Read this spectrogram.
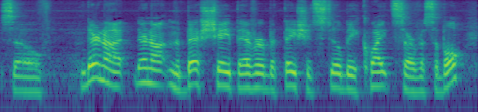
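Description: A man's voice: fairly high pitch, normal speed. An American man giving a casual hands-on demonstration in a folksy, wry, explanatory way. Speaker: presenter demonstrating tape deck maintenance. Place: indoor room at home. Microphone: handheld camcorder microphone.

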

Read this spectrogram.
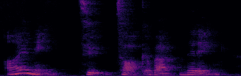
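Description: A Finland-Swedish woman in her forties, a native Swedish speaker, chats to the camera in a relaxed and unhurried way, pausing often to gather her thoughts. She speaks from her small home office, and her voice carries a noticeably roomy echo. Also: fairly low pitch. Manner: relaxed, thoughtful, with many ums and pauses. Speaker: knitting podcast host. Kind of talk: casual chat to camera. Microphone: camera at desk distance. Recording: echoey small room.

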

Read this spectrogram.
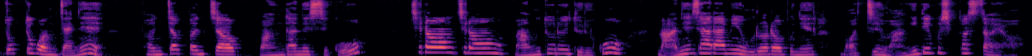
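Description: A woman's voice: mid-range voice, big pitch swings, unhurried, warm tone. A woman reading a children's story expressively as a mother would, speaking directly and instructively to a small child.

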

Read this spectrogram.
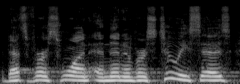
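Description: High-voiced man preaching in a church hall. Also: normal speed. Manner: animated, conversational, rises to loud emphatic preaching. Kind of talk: storytelling sermon. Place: church sanctuary, on stage. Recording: long church hall reverb.

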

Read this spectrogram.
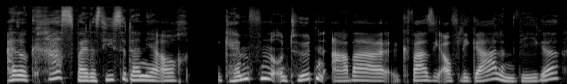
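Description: A woman's voice: fairly low pitch, expressive, moderate pace, dry recording. A woman in her thirties hosting a true-crime podcast conversationally at a studio microphone. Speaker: podcast host. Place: small radio studio. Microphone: studio microphone with pop filter, headphones.

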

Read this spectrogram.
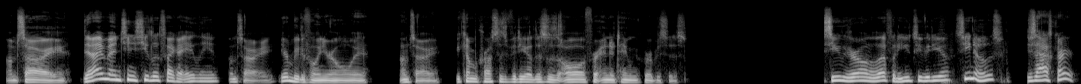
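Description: A man's voice: mid-range voice, very animated, fast, a little mellow, dry recording. A young man riffing over a video he is watching, cracking jokes and teasing, then taking it back with mock apologies. His voice sits in a middle range and is recorded close and dry on a desk mic with no room sound. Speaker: streamer reacting to a video. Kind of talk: casual reaction commentary. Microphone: desk mic on a boom arm with headset.

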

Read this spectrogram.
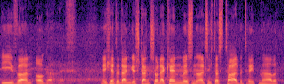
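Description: An actor playing a bold Russian courier in disguise, decisive and commanding, in an audio drama. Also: male voice, mid-range voice, normal speed, bright, forceful tone, a little hiss or hum, lightly acted. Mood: controlled. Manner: decisive, commanding, sure of himself. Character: bold, resolute Russian courier posing as merchant guide. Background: dramatic music.

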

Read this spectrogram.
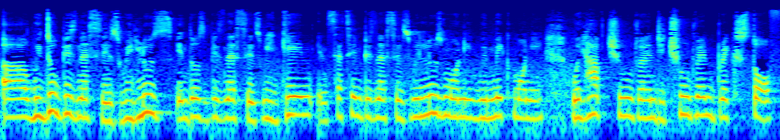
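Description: A woman's voice: on the low side, fairly even intonation, measured pace, mellow, a little hiss or hum, rough recording. A woman in her thirties with a Nigerian accent, a vlogger giving candid, emphatic advice and repeating phrases for stress. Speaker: vlogger answering viewer questions. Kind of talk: candid advice talk to camera. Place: furnished home room, indoors.

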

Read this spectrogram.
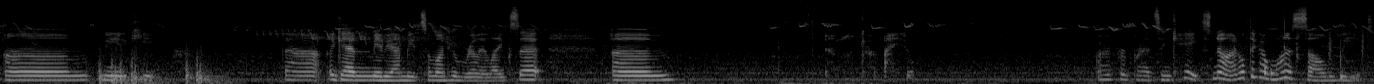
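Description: A woman's voice: medium pitch, unhurried, long pauses, noisy background. A woman with a slightly nasal voice, still recovering from a cold, chatting casually as she plays and talks to the game characters. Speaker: gaming channel host. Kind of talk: casual let's play commentary. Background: game music.

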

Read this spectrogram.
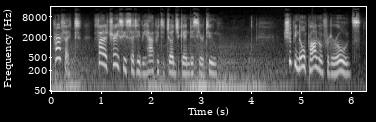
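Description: A woman's voice: on the low side, sing-song, moderate pace, slight background noise. A woman with an Irish accent playing a helpful, chatty parish committee member in an amateur radio drama.

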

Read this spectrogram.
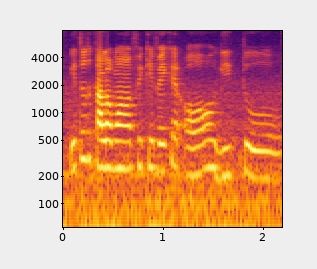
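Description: A woman, chatting casually as a podcast guest and telling things in an animated, expressive way. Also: a little high, fast talker, background noise. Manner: animated storytelling with sound words and acted quotes. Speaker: content creator, interview guest. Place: small podcast studio, indoors. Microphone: boom-arm studio microphone, headphones on.

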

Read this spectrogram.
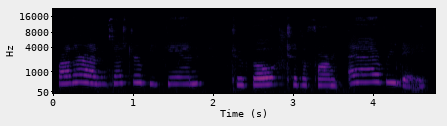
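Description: A woman reads a children's picture book aloud in an expressive, deliberate way meant for young listeners. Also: very high voice, slight background noise, low-quality recording. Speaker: storybook reader.

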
